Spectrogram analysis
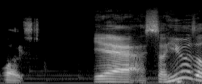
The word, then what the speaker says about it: Royce: he was ho Gracie ho R but it's pronounced ho yeah so he was a little tiny dude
